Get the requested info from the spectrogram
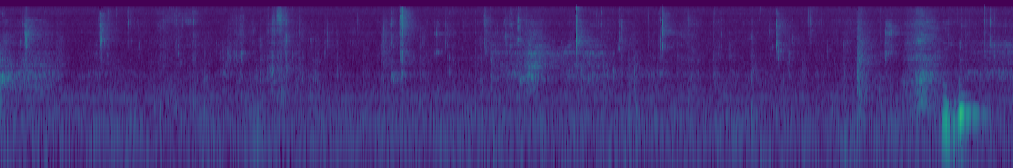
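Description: Close-miked chewing and biting of peeled citrus segments (Cheonhyehyang and orange): scattered small wet mouth clicks and smacks. Near the end there is a short hummed vocal sound, the loudest moment.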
